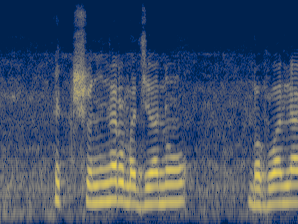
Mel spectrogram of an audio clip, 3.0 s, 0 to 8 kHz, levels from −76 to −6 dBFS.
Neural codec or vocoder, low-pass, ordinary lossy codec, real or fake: codec, 16 kHz, 4 kbps, FreqCodec, larger model; none; none; fake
